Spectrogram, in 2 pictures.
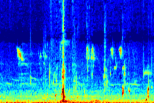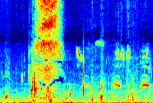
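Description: Light water splashing and sloshing as a hooked carp is drawn into a landing net at the bank, with one louder splash about four seconds in and a few small knocks, over a low rumble of wind on the microphone.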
